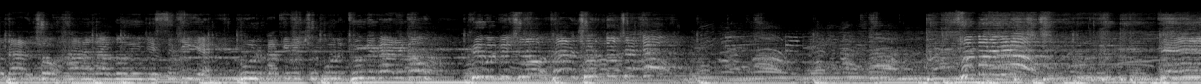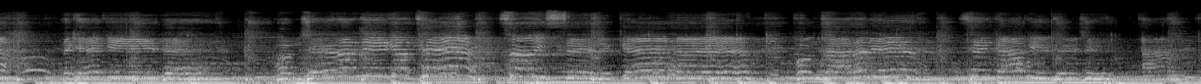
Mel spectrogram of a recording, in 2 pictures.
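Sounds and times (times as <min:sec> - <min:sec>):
man singing into microphone: 0:00.0 - 0:06.9, 0:11.5 - 0:24.0
backing track with heavy bass: 0:00.0 - 0:24.0.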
